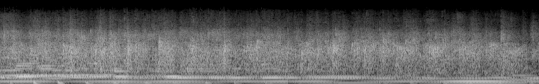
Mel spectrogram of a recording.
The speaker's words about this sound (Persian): برای خداوند یه دست دیگه بزنیم.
